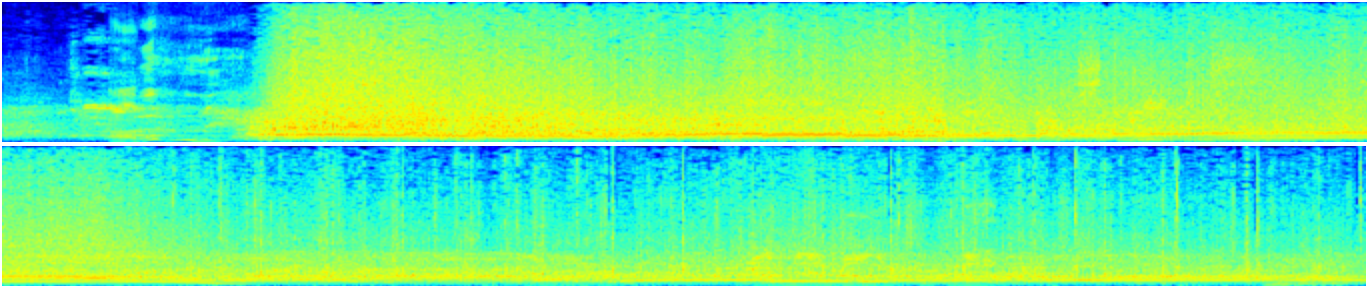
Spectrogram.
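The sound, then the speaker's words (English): A crowd roars and cheers at a high school basketball game after a game-winning layup. Voices shout and whoop over a sustained, loud wall of noise that bursts in after a short, quieter opening. “I was like, is that just a first quarter layup? No. People going nuts.”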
